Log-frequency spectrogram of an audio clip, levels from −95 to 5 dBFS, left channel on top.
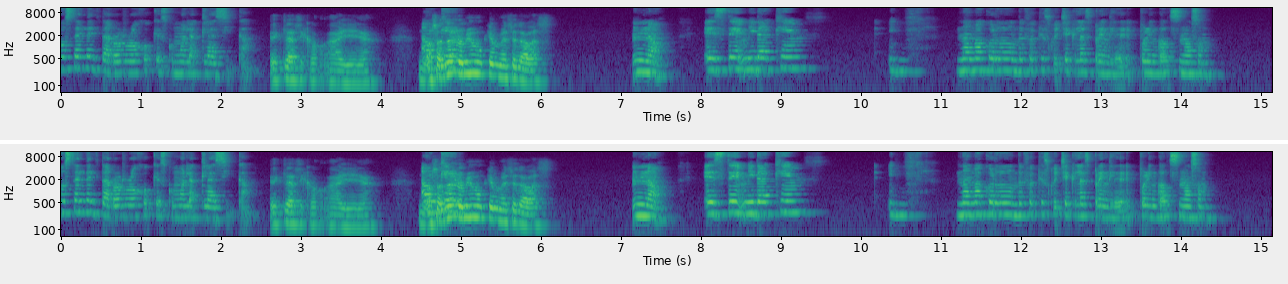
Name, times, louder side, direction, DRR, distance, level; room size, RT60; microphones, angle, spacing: voice 1, 0.0-2.3 4.5-5.0 7.1-7.5 8.0-9.3 10.4-10.8 11.2-14.3, right 4 dB, 70° right, 0.7 m, -31 dB
voice 2, 2.6-3.9 4.5-6.1, left 1 dB, 10° left, 0.3 m, -27 dB
2.9 x 2.2 x 2.5 m
head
